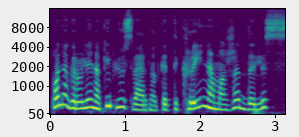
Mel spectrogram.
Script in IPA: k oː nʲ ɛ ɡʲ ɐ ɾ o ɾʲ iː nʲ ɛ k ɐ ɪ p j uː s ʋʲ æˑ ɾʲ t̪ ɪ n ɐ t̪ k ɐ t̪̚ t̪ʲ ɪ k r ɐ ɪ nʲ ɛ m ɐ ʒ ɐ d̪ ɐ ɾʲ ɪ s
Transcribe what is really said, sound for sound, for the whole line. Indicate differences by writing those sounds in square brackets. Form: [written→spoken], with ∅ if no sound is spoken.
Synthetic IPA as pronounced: [k→p] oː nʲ ɛ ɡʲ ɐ ɾ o [ɾʲ→lʲ] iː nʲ ɛ k ɐ ɪ p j uː s ʋʲ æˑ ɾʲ t̪ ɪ n ɐ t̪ k ɐ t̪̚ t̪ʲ ɪ k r ɐ ɪ nʲ ɛ m ɐ ʒ ɐ d̪ ɐ [ɾʲ→lʲ] ɪ s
